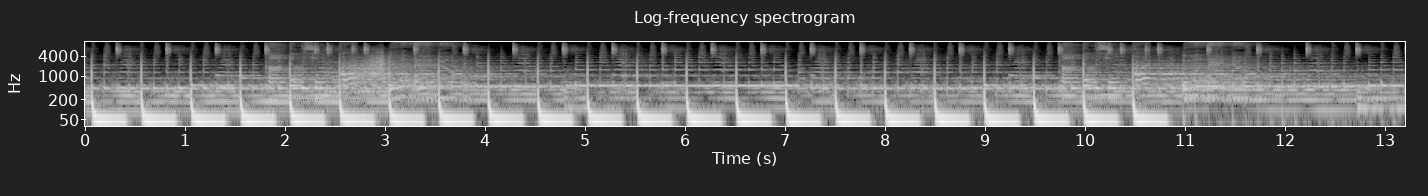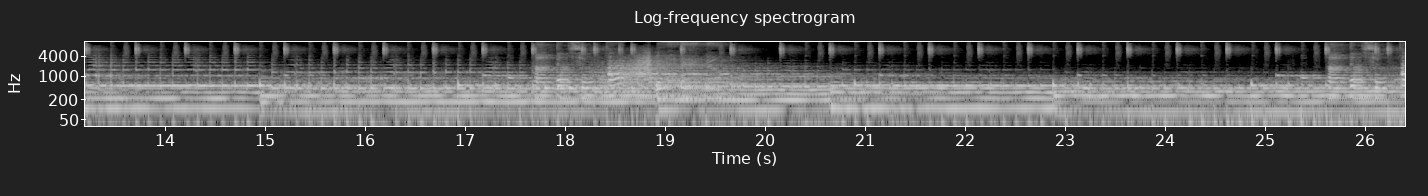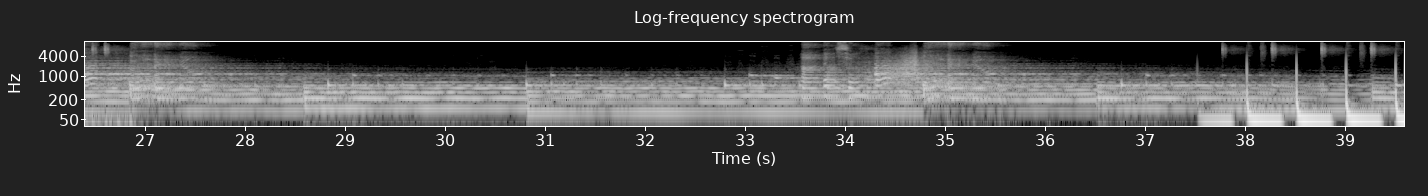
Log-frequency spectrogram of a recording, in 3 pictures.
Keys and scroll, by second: 10.2 v, 23.6 Return, 26.7 ctrl+t.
